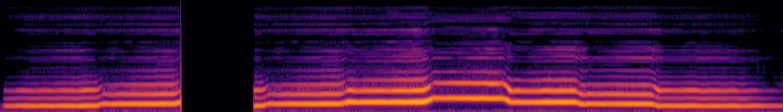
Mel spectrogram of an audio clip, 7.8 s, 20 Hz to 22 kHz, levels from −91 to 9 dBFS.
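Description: A music clip with a stream reconnect between 1.81 and 3.47 s. The music stops for about 0.73 s. The connection dropped and the player restarted its decoder mid-stream. Playback resumes 0.93 s earlier, repeating music already heard, as the server resent buffered audio.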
